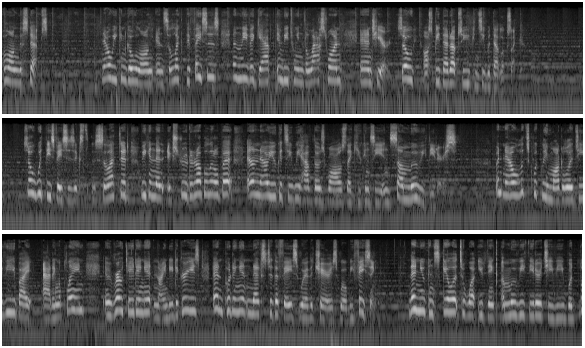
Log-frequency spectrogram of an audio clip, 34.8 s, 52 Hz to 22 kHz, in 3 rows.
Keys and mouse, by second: 0.2 super+z, 0.2 super+r, 0.8 super+r, 0.9 super+r, 1.2 super+r, 3.0 click, 4.3 shift+click, 4.9 shift+click, 6.0 shift+click, 9.6 shift+click, 10.3 shift+click, 11.2 shift+click, 11.9 e, 23.0 shift+a, 23.6 r, 24.7-27.1 typing, 27.0 super+z, 28.4 super+z, 28.6 u, 28.7 super+z, 28.8 g, 30.2 g, 31.1 s, 32.3-34.4 typing, 32.9 super+z.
